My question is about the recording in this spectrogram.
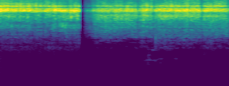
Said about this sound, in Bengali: এবার বাটাটাকে ভেজে নেব। দুটো শুকনো লঙ্কা, অল্প কালো জিরা দিয়ে ভেজে নেব।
